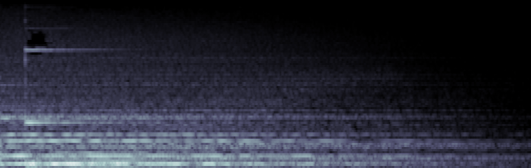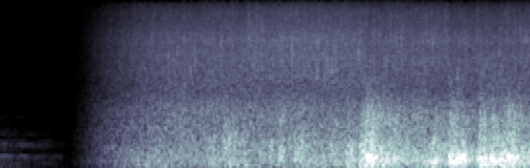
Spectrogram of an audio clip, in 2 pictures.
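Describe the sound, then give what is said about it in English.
After a fading tonal sound and a moment of silence, an evening thunderstorm with lightning bursts in: steady, loud rain hissing, with deep rolling thunder rumbling underneath and swelling toward the end. “One minute it was calm, the next lightning lit up the night sky, and thunder shook the ground.”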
